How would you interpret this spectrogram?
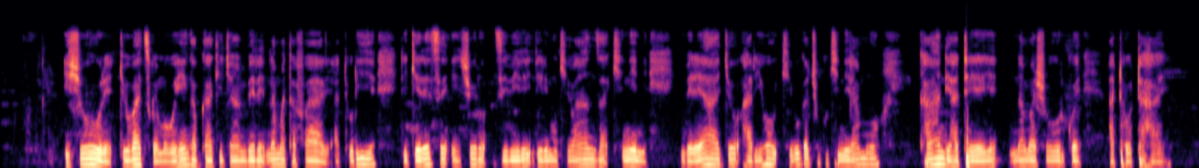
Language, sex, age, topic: Rundi, female, 25-35, education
